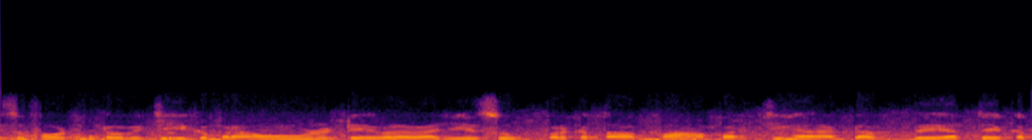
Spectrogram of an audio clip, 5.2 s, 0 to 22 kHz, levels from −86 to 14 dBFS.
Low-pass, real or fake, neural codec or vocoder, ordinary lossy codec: 7.2 kHz; real; none; Opus, 32 kbps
